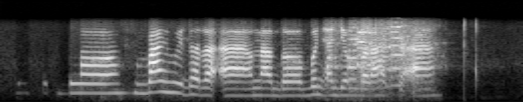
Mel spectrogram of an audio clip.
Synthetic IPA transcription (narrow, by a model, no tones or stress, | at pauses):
d̪ɔbajɦuid̪ʱaɾaʔaɔnad̪ɔbɔɲad͡ʒɔŋbaɽaɦat̚ka̰ʔa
